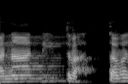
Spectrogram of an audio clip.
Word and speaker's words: अनादित्वात्: अक्षर कौन कौन है, देखिए अनादित्वा तवा संयुक्त है वहां, तो उसके पहले वाले अक्षर पर बल लगाइए। अनादित्वा, भले दीर्घई हो जाए उच्चारण में, लेकिन बल लगाना है, लगेगा कि दीर्घई पढ़ रहा है।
